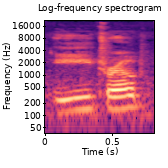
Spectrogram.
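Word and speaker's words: Zoetrope: both of their records it says pronounced e trope really but that's stupid we're not doing that here right there pronounced e-trope oh you're right i'm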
